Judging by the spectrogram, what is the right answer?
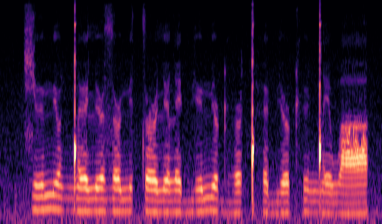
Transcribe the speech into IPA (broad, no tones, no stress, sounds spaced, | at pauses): t͡ɕ ɨ mʲ o ŋ͡ǃ ɘ lʲ ə˞ z ə˞ mʲ ə t ə˞ lʲ ə l e bʲ ɨ mʲ ə˞ ɖʱ ə˞ ǃʰ ɘ bʲ ə˞ ʈʰ ɨ ŋ͡ǃ e w a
